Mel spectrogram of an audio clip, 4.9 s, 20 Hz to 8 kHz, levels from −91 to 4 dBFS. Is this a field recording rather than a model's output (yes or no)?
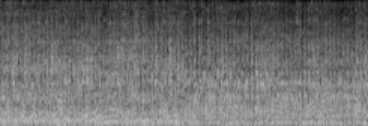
no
